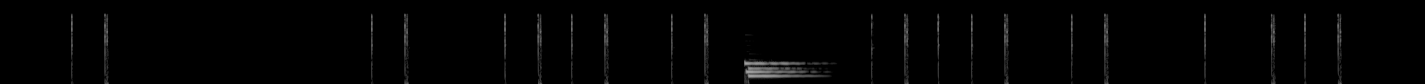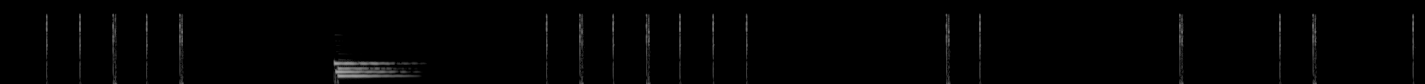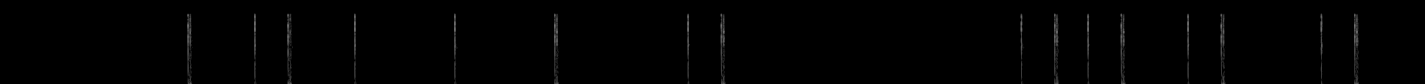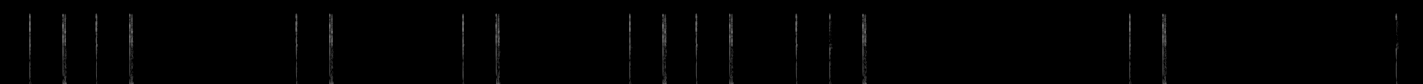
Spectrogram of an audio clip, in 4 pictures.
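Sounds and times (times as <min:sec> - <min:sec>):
mouse button clicking: 0:17.6 - 0:18.4.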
